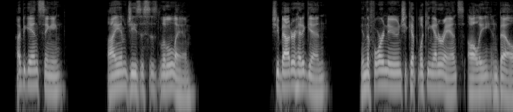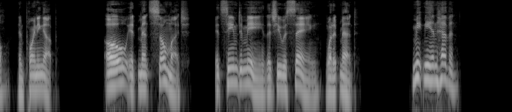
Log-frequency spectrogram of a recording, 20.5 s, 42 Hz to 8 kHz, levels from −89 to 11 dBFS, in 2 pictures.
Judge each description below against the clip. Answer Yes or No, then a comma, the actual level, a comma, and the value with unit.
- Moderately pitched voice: No, low, 125 Hz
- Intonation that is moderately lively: Yes, average, 4.3 semitones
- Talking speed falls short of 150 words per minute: Yes, average, 140 wpm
